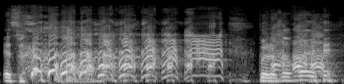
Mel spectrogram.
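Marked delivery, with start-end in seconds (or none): 0.3-2.5 high burst of laughter. Real, not acted. Laughing after being caught naming his uncle. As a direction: cracks up high.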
